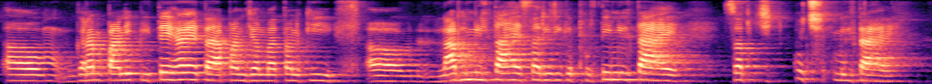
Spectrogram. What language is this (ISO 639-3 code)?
hin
